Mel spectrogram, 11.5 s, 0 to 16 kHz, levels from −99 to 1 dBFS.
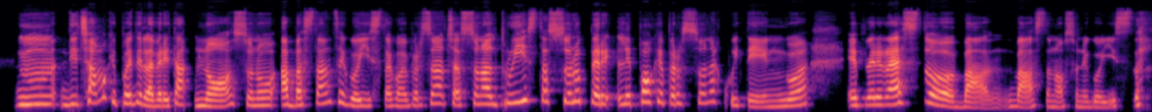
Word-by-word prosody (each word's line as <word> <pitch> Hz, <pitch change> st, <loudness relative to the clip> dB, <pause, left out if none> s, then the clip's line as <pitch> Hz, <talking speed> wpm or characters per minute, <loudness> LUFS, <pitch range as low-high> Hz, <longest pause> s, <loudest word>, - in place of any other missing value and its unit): Mhmm, 270 Hz, +2 st, +1 dB
diciamo 270 Hz, -, 0 dB
che 345 Hz, -8 st, -4 dB
poi 285 Hz, -, +4 dB
a -, -, -1 dB
dir 300 Hz, -, -1 dB
la 210 Hz, -, +7 dB
verità 205 Hz, +6 st, +1 dB
no, 205 Hz, 0 st, +2 dB
sono 230 Hz, -3 st, -3 dB
abbastanza 245 Hz, +8 st, +1 dB
egoista 210 Hz, -4 st, -2 dB
come 200 Hz, -1 st, -4 dB
persona, 235 Hz, +7 st, -3 dB
cioè 270 Hz, -5 st, -2 dB
sono 275 Hz, +4 st, -1 dB
altruista 325 Hz, +8 st, +2 dB
solo 360 Hz, 0 st, -1 dB
per 280 Hz, -5 st, +5 dB
i -, -, -3 dB
le 275 Hz, +3 st, -1 dB
poche 340 Hz, +2 st, +3 dB
persone 295 Hz, +3 st, -4 dB
a 345 Hz, -, -14 dB
cui 230 Hz, -, -10 dB
tengo, 195 Hz, +5 st, -2 dB, 0.4 s
e 235 Hz, 0 st, +1 dB
per 245 Hz, +1 st, +2 dB
il 250 Hz, -, +2 dB
resto 255 Hz, -, +5 dB
bah, 170 Hz, -1 st, 0 dB
uhm, 195 Hz, -1 st, -16 dB
basta, 195 Hz, +1 st, -3 dB
no, 170 Hz, -2 st, -7 dB
sono 195 Hz, -3 st, -12 dB
egoista. 175 Hz, +7 st, -7 dB
245 Hz, 185 wpm, -24 LUFS, 205-290 Hz, 0.4 s, la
